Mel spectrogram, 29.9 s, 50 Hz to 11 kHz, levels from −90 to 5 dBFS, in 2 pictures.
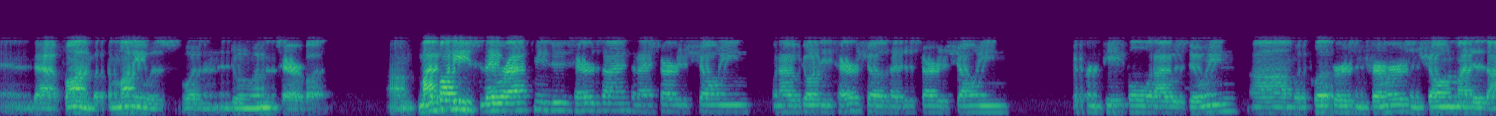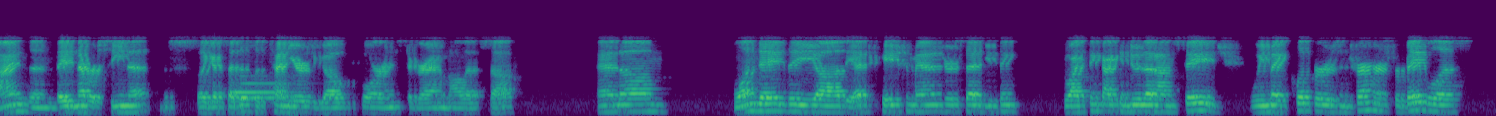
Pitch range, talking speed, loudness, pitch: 125-155 Hz, 215 wpm, -27 LUFS, 140 Hz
